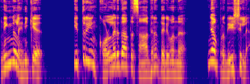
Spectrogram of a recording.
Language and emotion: Malayalam, angry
